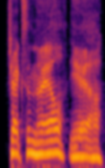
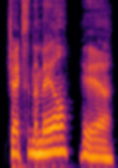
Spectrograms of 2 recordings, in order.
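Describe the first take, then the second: No difference in how they are said.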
